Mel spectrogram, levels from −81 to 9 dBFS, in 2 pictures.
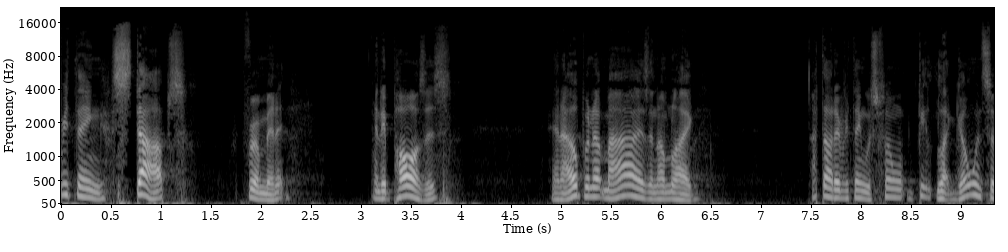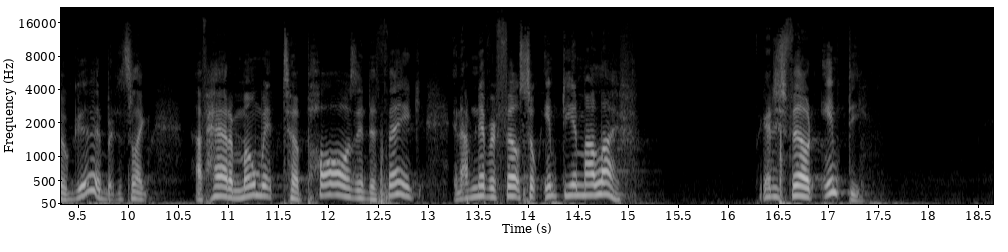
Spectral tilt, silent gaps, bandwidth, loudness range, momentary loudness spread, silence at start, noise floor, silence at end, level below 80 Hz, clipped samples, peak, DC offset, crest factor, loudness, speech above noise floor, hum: -6 dB/octave; none; 17 kHz; 3 LU; 15 LU; 0 s; -67 dBFS; 0.95 s; -48 dBFS; under 0.1%; -6 dBFS; under 0.1%; 22 dB; -26 LUFS; 42 dB; none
